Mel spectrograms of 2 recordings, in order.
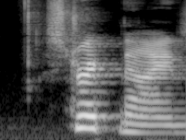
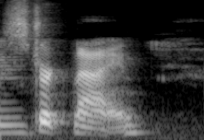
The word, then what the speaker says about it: strychnine: He and Shamsphere was poisoned by, how do you say this poison again? – Strychnine. – Strychnine.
